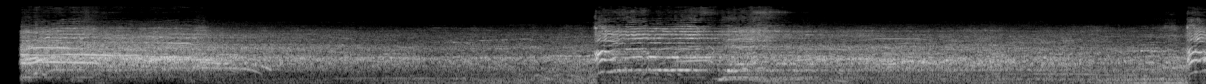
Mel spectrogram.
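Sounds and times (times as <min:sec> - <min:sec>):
crowd screaming and cheering: 0:00.2 - 0:12.0.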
